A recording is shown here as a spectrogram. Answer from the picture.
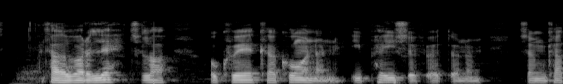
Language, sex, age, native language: Icelandic, male, 14, Icelandic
